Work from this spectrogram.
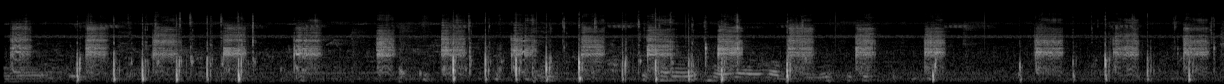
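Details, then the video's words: Stanley, a male chimpanzee at a sanctuary, grooms his companion Gabby with quintessential lip-smacking: sharp wet smacks in irregular runs about one and a half per second, with a few soft low grunts mixed in. "Chimpanzees Grooming"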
